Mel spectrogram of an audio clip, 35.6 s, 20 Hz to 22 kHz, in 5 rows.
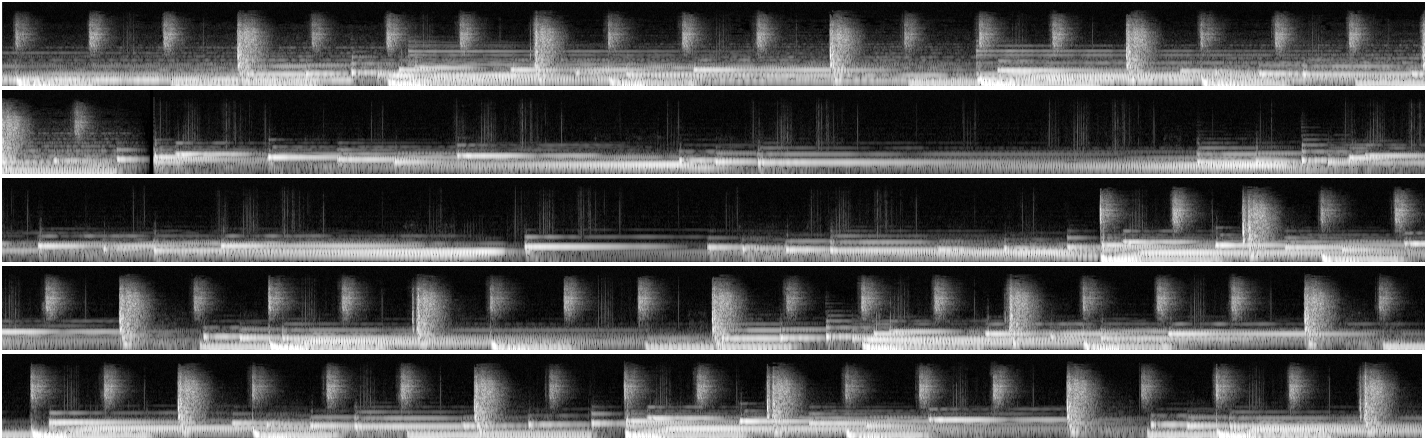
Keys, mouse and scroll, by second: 1.4 middle click, 2.0 shift+middle click, 2.6 middle click, 3.3 Tab, 3.7-5.5 middle drag, 6.1 Tab, 6.9 shift+middle click, 8.2 middle click, 9.9 e, 10.2 s, 15.0 ctrl+middle click, 15.6 shift+middle click, 16.5 ctrl+click, 17.2 shift+click, 18.8 right click, 21.5 ctrl+f, 33.5 r.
